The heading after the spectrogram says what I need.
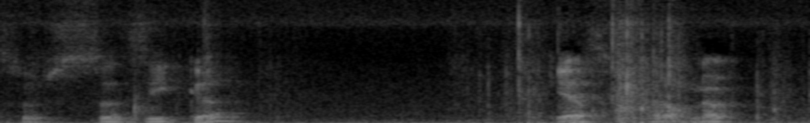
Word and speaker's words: tzatziki: You said Mom says the T is silent, so tzatziki.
